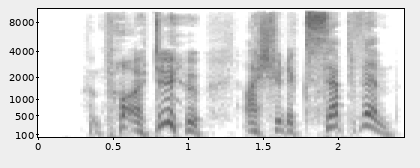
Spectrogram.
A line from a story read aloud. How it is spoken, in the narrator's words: cried the notary, as if he had not the least suspicion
